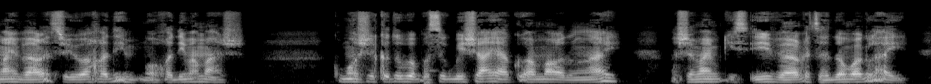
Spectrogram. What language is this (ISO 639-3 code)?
heb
